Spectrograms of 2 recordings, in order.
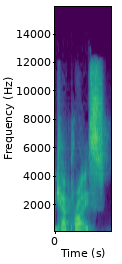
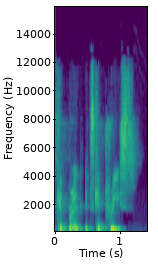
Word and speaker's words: caprice: So I would think logically it would be caprice, right? But no, it's caprice.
